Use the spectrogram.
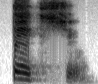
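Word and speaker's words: têxtil: silaba tônica dela tá textil novamente uma paroxítona terminada em L então eu assento eu acentuo a penúltima sílaba porque ela é tônica textil e como o som é fechado eu coloco o chapeuzinho que que é o acento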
